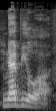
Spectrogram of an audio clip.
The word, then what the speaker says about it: Nebula: Yes, Nebula.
